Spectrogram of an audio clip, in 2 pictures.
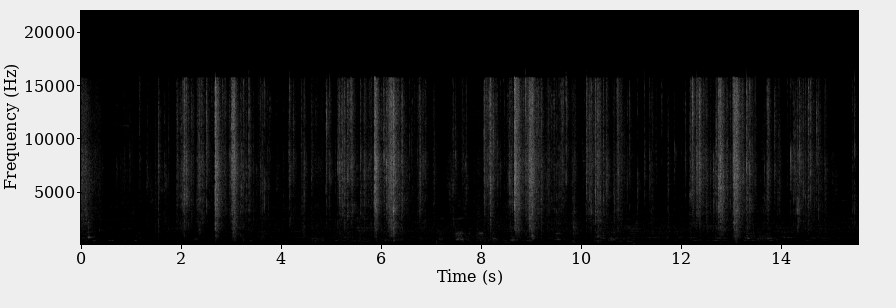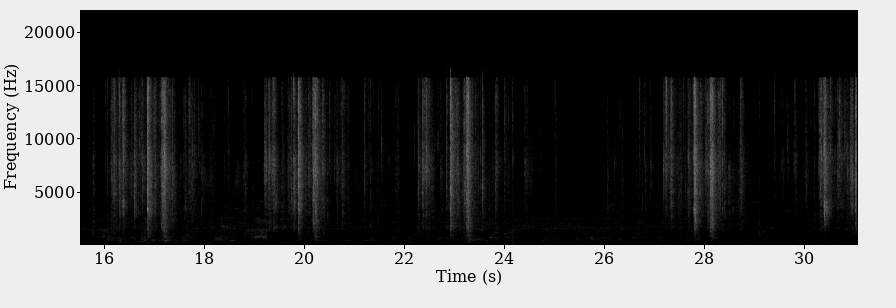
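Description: Foil wrappers of Panini Contenders football card packs crinkling and tearing open in short, sharp rustles every few seconds, with cards being handled in between.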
